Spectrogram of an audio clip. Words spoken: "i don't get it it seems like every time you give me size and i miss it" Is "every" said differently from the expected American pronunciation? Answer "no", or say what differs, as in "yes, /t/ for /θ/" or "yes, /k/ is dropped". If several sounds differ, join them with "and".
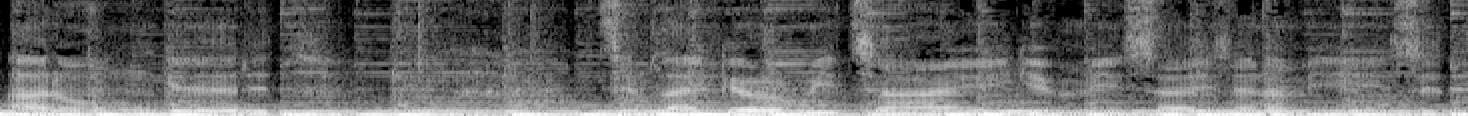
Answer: yes, /v/ is dropped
